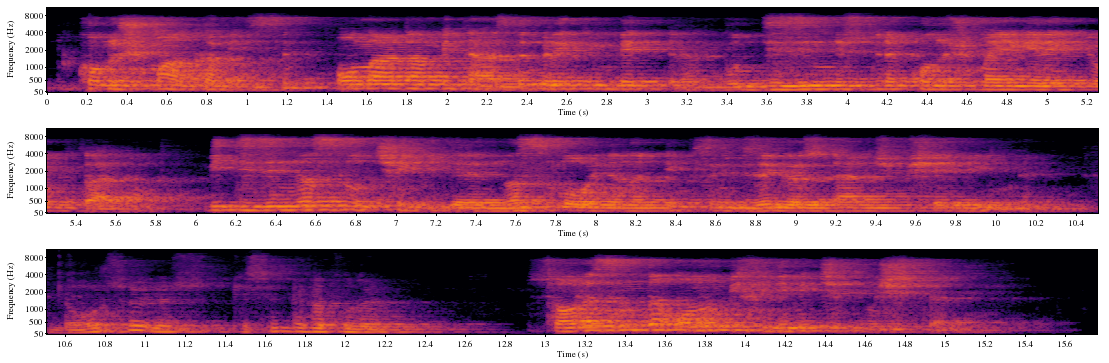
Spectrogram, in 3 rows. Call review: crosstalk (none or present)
none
